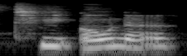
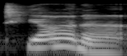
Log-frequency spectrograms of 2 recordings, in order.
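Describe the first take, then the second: First: The middle vowel sounds like 'oh'. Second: The middle vowel sounds like 'ah'. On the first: The speaker calls it right. "That's not how you say my name. It's Tiona" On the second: The speaker calls it wrong. "people always call me Tiana"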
